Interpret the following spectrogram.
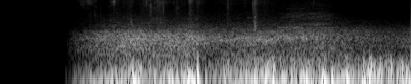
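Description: Silence for the first moment, then steady outdoor background noise fades in, with a heavy low rumble and a few faint clicks.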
